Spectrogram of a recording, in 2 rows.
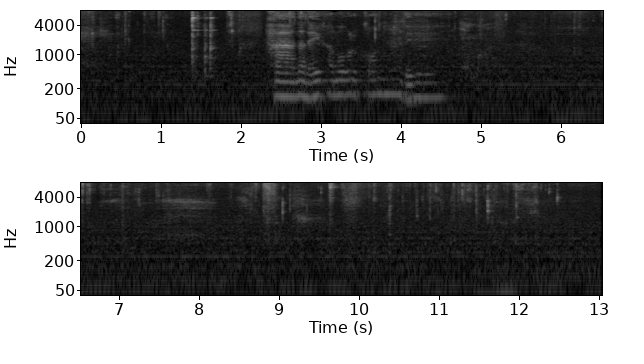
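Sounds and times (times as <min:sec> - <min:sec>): person chewing and biting food: 0:05.3 - 0:12.5.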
